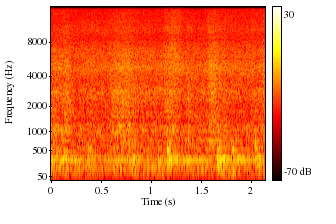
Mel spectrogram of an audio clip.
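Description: Minced roe deer meat sizzling in olive oil in a frying pan as it is stirred with a wooden spoon: a steady hiss of the meat browning.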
